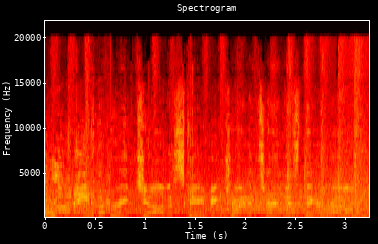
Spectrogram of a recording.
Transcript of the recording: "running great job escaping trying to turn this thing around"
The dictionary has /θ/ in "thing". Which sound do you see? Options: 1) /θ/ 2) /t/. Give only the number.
1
